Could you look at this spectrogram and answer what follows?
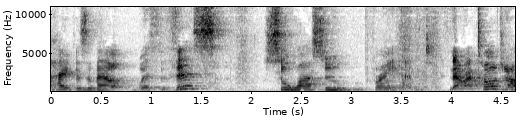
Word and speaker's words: Sulwhasoo: Let me see how I'm supposed to pronounce this name. Sulwhasoo. Sulwhasoo. Sulwhasoo. Sulwhasoo. Sulwhasoo. Sulwhasoo. There you go. Sulwhasoo.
